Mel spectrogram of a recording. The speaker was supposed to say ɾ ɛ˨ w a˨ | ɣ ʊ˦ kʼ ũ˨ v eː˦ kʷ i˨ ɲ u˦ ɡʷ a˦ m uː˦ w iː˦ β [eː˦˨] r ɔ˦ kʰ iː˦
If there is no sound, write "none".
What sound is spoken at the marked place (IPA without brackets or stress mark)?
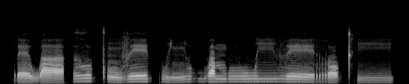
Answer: eː˦˨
